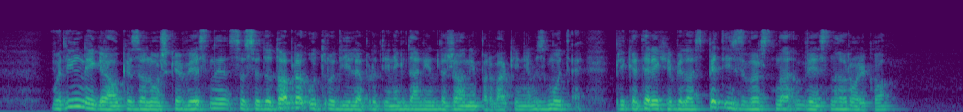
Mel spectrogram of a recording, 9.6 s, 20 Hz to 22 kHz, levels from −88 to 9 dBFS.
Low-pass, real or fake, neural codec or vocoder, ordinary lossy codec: 7.2 kHz; fake; codec, 16 kHz, 16 kbps, FunCodec, trained on Chinese and English, 50 frames a second; none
